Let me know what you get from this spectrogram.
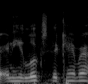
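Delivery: ordinary talk, nothing marked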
